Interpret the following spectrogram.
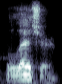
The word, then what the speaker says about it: leisure: the first column right a British English leisure in American English Leisure so in American English it wouldn't fit those boxes but in British English it would Leisure Leisure First Column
